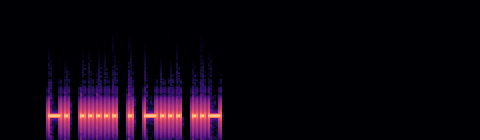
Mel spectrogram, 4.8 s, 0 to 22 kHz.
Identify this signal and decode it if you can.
Morse code, heard as a keyed tone, about 32 wpm, 700 Hz. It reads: N5EBU
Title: USA Call Signs - 5 Characters - Repeated 3x - 30wpm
